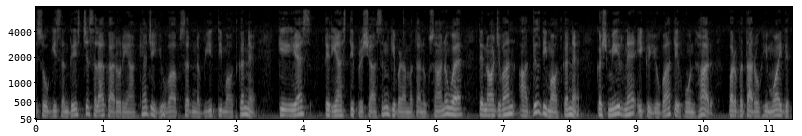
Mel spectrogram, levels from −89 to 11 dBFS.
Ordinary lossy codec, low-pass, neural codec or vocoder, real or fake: none; 7.2 kHz; vocoder, 44.1 kHz, 128 mel bands every 512 samples, BigVGAN v2; fake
